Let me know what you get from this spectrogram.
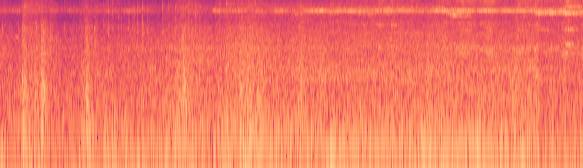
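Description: Pakistan Railways passenger coaches rolling slowly past as the train pulls into the station, wheels clicking over rail joints over a steady rumble. From about two seconds in, a thin, steady high squeal from the train joins in.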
